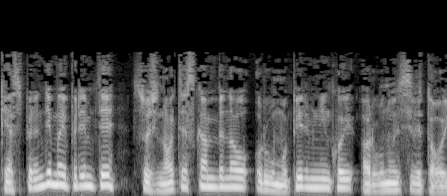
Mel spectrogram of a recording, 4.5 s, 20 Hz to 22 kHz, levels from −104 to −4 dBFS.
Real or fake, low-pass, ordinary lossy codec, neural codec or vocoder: real; 10.8 kHz; MP3, 32 kbps; none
